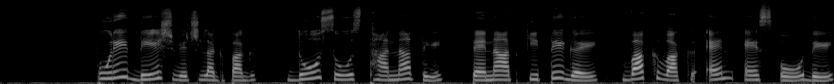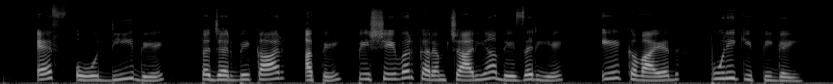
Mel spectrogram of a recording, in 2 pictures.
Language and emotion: Punjabi, neutral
